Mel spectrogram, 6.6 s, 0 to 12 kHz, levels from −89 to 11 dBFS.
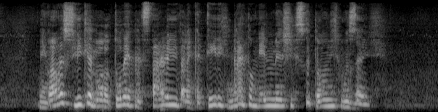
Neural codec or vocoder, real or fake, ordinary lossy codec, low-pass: codec, 44.1 kHz, 1.7 kbps, Pupu-Codec; fake; none; 10.8 kHz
